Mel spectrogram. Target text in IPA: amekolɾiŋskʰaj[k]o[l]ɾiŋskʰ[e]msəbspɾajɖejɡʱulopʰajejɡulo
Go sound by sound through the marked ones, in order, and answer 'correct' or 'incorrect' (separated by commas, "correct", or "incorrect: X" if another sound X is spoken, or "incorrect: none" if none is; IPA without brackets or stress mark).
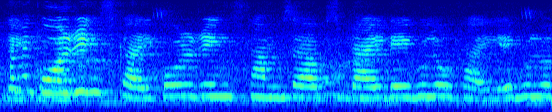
correct, correct, incorrect: a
